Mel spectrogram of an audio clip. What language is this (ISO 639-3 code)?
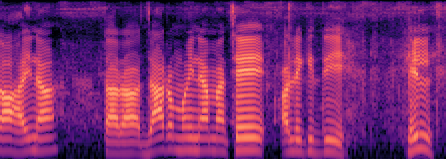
nep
